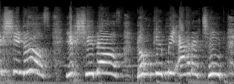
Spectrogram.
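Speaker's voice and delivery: very high, hammed-up screech; squealing put-on outrage; mock screechy retort. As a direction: imitate her shrieking back in repeated bursts. Mimicking roommate shrieking back.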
